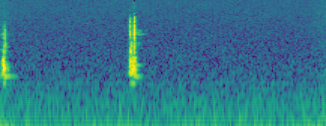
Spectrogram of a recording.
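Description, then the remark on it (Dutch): A clock ticks twice, sharp, the second tick arriving after a long pause before the sound stops entirely and only quiet background hiss remains, like a clock whose hands slowly come to a standstill. “Stel je een klok voor, waarvan de wijzers langzaam tot stilstand komen.”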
